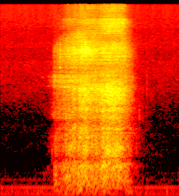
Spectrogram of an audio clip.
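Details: Adult male after inhaling chikni sneezing powder, trying to stifle it: a single forceful, hissing sneeze, partly held back but escaping through nose and mouth in under a second; stifled sneeze.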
